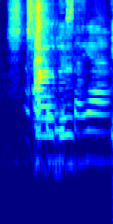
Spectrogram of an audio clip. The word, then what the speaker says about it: Shia LaBeouf: So in a brand new film coming up called Don't Worry, Darling, he is joining the cast after, I never know how to pronounce it, it's Shia LaBeouf. Isn't that how you say it? – Shia LaBeouf, yeah.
